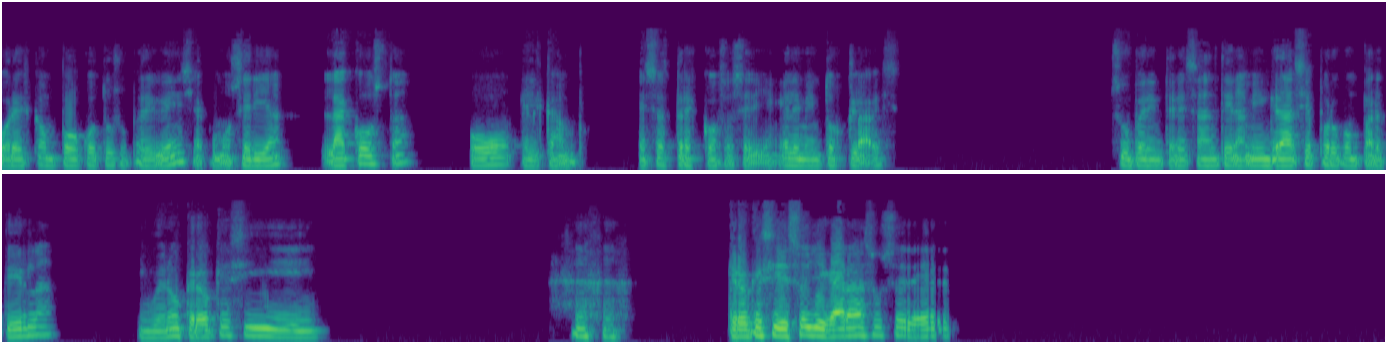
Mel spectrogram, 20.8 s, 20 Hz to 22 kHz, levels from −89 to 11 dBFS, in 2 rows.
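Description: Nothing technical stands out in this speech recording; it's a straightforward listen with no faults to point to anywhere along the way.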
